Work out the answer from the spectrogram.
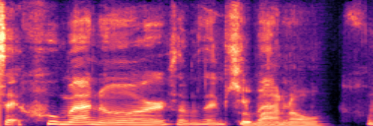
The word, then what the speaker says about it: Humano: in a documentary called Humano. Very, very, very good. Very good. N-O, I think, Humano. Yeah, Larry pronounces it Humano or something. Humano. It's like human. Yeah. And with an O at the end.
